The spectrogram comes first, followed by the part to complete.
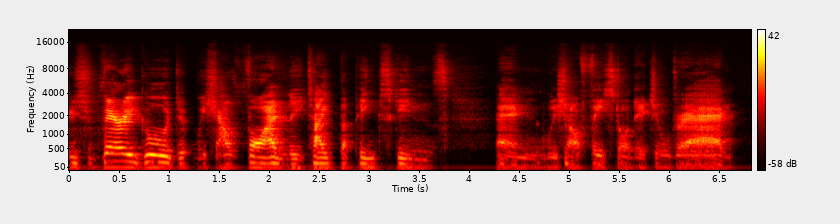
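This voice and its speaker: In a put-on character voice, a man talks at a medium pitch and a fairly slow pace. The voice is raspy. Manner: menacing, gruff.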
